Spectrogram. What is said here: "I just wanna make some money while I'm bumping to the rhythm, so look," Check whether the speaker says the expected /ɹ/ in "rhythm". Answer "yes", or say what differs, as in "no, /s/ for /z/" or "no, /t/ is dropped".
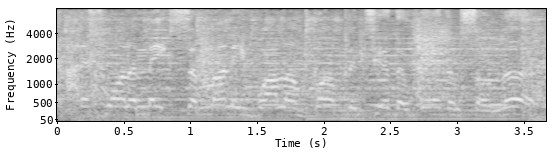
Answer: no, /w/ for /ɹ/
